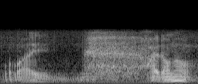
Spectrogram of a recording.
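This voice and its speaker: An actor playing a wry, wary American insurance investigator in 1950s radio detective style. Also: male voice, rumbling low, unhurried, gravelly, muffled recording, a little hiss or hum, exaggerated voice. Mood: wary, probing. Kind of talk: 1950s radio detective acting with first-person narration.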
